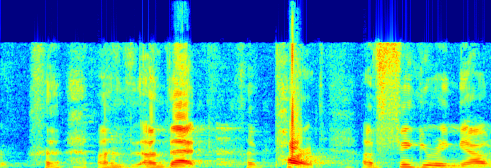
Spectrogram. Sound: chuckles; audience chuckles

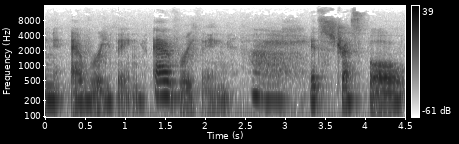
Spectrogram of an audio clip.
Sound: sighs

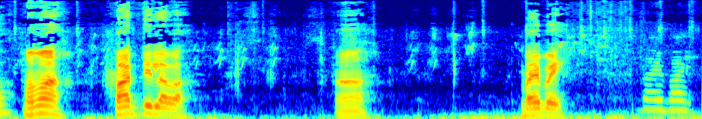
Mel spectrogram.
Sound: speakinig in foreign language; speaking foreign language

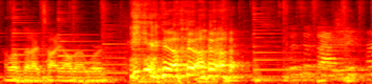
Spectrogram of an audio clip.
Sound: laughing

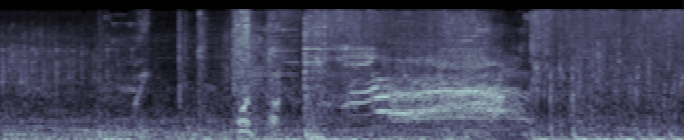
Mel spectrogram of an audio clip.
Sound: screaming

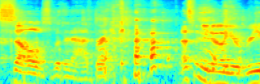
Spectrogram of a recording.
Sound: laughs

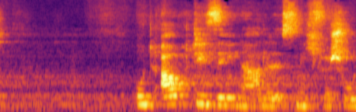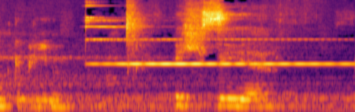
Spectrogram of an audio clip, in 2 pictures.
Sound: bell chimes

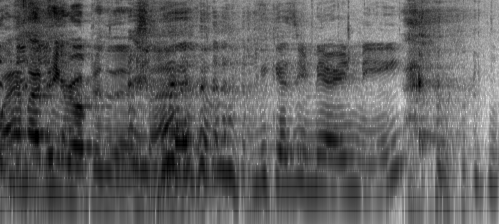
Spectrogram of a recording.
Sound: all chuckling

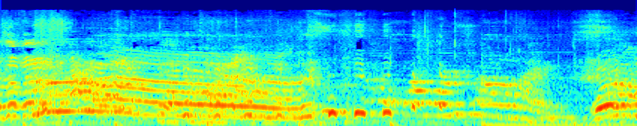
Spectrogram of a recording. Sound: laughs

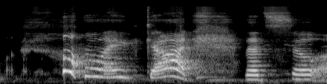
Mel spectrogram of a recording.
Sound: chuckles

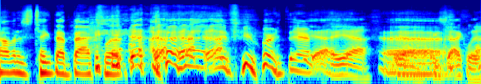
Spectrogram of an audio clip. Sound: everyone laughs

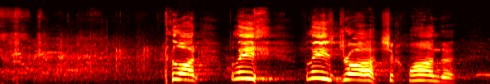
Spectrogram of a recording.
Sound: laughter

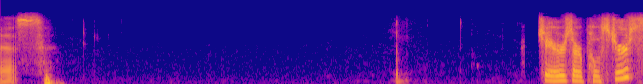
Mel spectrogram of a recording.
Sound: silence

